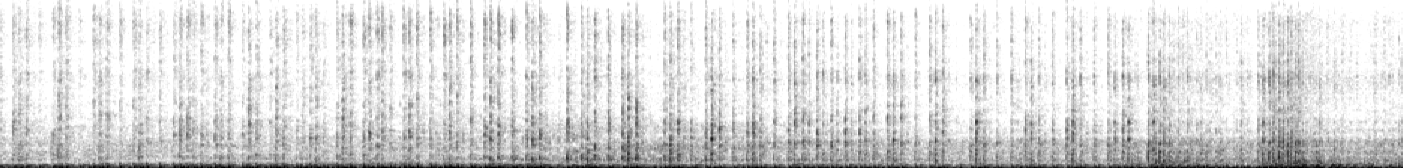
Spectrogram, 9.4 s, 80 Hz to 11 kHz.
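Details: Harley-Davidson Sportster 1200 with Vance & Hines open exhaust and K&N air filter, after ECU reprogram for a fueling and poor-running problem: loud, lumpy V-twin beat revving up and settling cleanly, no misses or knocks; running healthy.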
